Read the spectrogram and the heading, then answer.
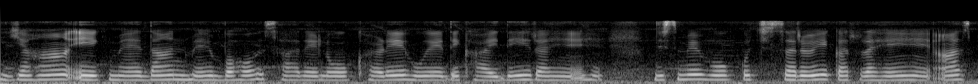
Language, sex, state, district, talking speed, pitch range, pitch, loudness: Hindi, female, Bihar, Madhepura, 135 wpm, 195-215 Hz, 205 Hz, -21 LUFS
